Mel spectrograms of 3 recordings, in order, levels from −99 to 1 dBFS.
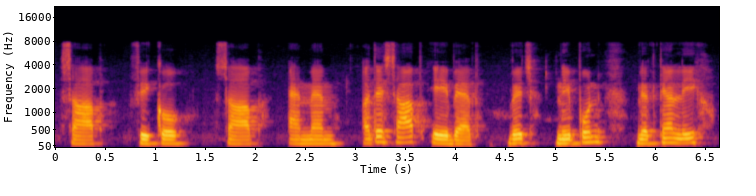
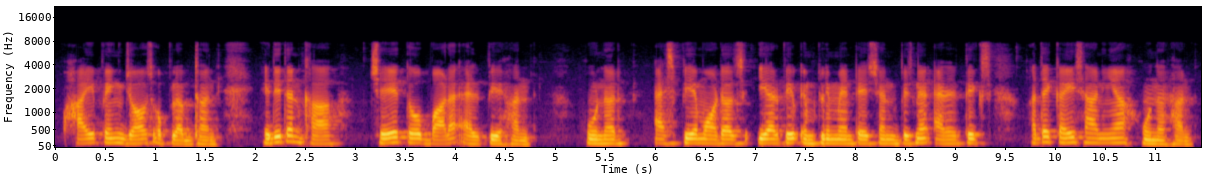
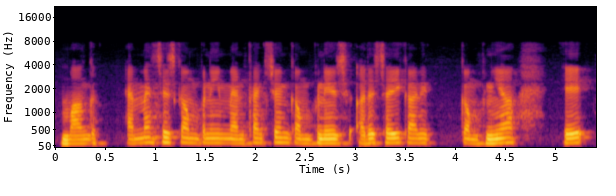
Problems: none marked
